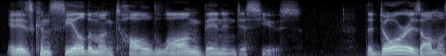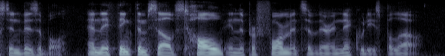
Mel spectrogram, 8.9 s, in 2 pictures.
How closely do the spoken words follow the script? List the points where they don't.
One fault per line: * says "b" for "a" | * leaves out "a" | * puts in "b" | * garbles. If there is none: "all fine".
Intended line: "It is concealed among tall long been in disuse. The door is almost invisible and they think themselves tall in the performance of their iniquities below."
all fine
